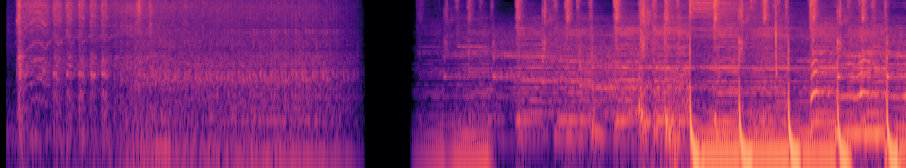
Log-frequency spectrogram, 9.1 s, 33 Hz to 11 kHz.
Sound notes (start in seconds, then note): 0.2 engine roaring; 4.2 upbeat music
